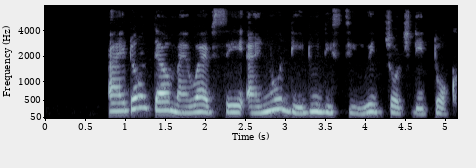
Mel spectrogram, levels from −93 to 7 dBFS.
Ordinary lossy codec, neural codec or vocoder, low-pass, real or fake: none; none; 7.2 kHz; real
